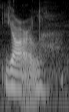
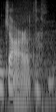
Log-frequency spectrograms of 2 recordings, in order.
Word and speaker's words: Jarl: Um and Nora is like oh right that's where I was supposed to meet Yarl uh is what you remember now or Jarl is the English way of saying that.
